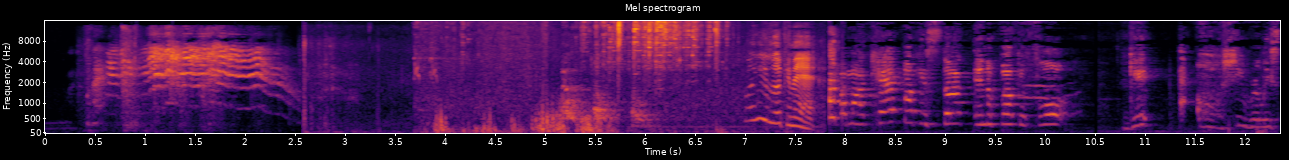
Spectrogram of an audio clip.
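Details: A kitten gives a high, wavering meow, followed by people talking loudly indoors.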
